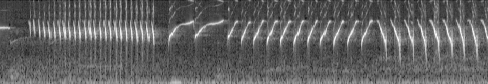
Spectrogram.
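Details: Singing canary: a fast rattling trill first, followed by upslurred whistles and a quick run of downward-sweeping notes that gradually spread apart.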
